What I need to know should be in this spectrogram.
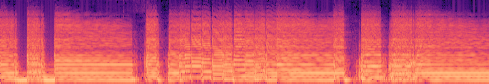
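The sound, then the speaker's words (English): Crunchy, distorted electric guitar tone with the crunch turned up: loud, sustained, buzzing chords ring steadily, broken by a few brief gaps between strums. “Bring up the crunch a little more.”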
